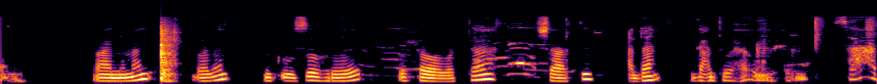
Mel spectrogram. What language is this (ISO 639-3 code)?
som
